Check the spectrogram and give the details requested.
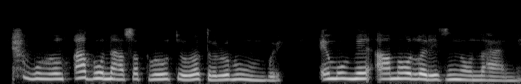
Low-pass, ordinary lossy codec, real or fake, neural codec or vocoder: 5.4 kHz; none; fake; codec, 16 kHz in and 24 kHz out, 0.8 kbps, FocalCodec, streaming, 65536 codes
